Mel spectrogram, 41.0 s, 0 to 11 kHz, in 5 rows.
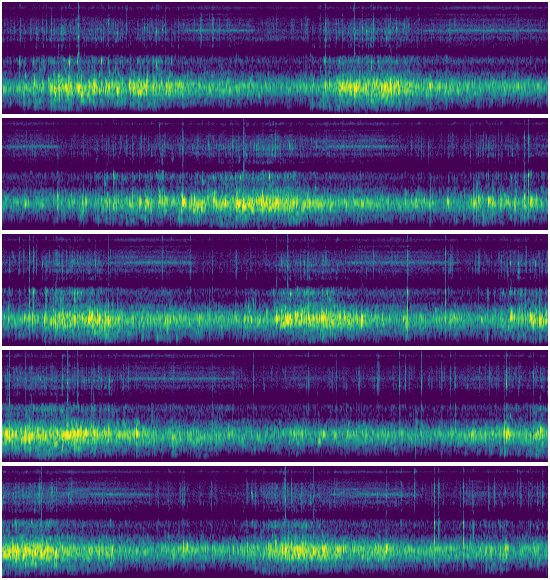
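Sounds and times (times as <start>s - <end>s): bubbles gurgling underwater: 0.0s - 3.4s, 4.2s - 6.8s, 9.0s - 13.3s, 14.3s - 40.9s
diver breathing through regulator: 2.4s - 4.2s, 5.7s - 9.3s, 11.8s - 14.6s, 17.2s - 20.2s, 21.0s - 23.6s, 24.4s - 30.6s, 33.1s - 35.7s, 36.4s - 40.6s.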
